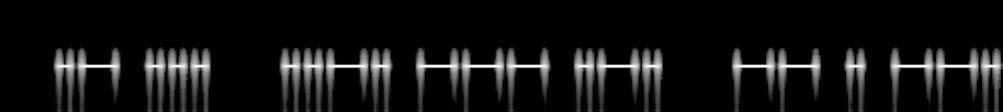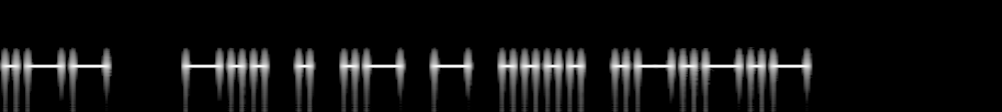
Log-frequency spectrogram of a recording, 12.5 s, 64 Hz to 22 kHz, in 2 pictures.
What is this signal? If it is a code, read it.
Morse code, heard as a keyed tone, about 17 wpm, 700 Hz. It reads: AS FOR ME, DEATH.
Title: Sentences from Top 1100 Words 17wpm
